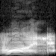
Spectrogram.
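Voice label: "1", English; JTAC; Digits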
